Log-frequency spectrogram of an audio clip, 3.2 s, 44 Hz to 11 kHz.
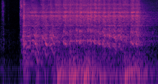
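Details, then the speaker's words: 1972 BMW 2002 with fuel disconnected from the tank, suspected flooding, started without pumping the pedal: catches suddenly after silence and runs loud and uneven without settling; hard start. "see if it runs smooth because sounds like she's getting into a flooding condition not even going to pump the gas on this one we'll just turn the key oh she's getting better hold on"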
